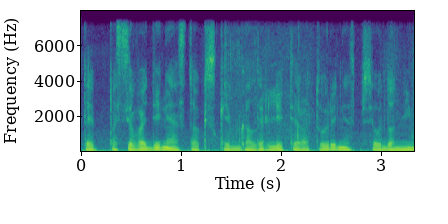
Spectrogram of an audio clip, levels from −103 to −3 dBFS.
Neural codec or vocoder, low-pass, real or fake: none; 7.2 kHz; real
